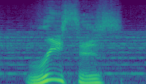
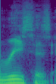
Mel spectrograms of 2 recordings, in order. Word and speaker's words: Reese's: Anything, basically anything Reese's. And don't say Reese's. It doesn't rhyme with feces.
